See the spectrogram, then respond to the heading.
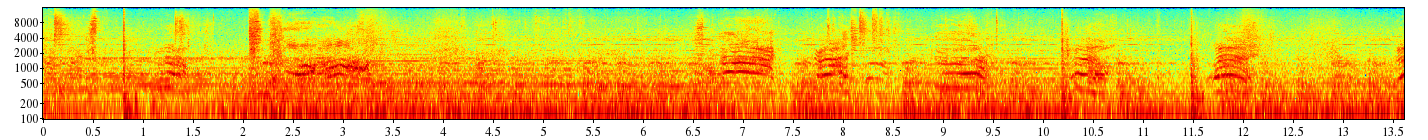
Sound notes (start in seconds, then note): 6.4 grunting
